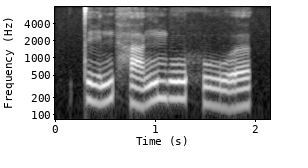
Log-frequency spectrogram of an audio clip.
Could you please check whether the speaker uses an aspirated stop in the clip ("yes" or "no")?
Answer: no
